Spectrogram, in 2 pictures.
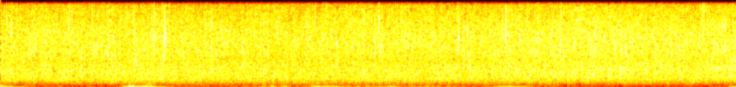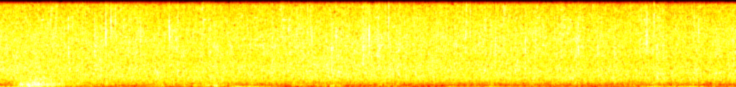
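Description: A heavy thunderstorm in Skyrim brings steady rain hiss and several low thunder rumbles rolling in at intervals, with no talk.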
